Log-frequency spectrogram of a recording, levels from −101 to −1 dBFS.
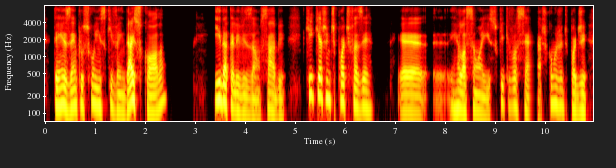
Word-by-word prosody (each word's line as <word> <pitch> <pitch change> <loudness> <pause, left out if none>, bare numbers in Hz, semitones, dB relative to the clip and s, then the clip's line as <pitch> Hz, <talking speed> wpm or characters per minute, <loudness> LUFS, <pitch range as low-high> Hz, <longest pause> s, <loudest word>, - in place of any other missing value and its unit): têm 140 -1 +2
exemplos 135 +1 0
ruins 140 -4 -3
que - - -7
vêm 110 -2 -6
da 130 - +10
escola 130 - 0 1.0
e 175 +2 +5
da 165 -2 +7
televisão, 100 -9 -3
sabe, 95 -7 -4 0.4
que 215 - 0
que 210 - +6
a - - +9
gente 185 -3 -2
pode 165 -4 0
fazer, 130 -3 -2 0.5
eh 105 -1 +2
eh, - - -17
em 125 -2 -10
relação 115 -2 -1
a 100 - -4
isso? 90 -1 -9
O - - -34
que 150 - -5
que 135 - -15
você 120 -6 -5
acha? - - -8
Como 150 0 -5
a - - -4
gente 135 -3 -9
pode 110 -2 -2
125 Hz, 175 wpm, -24 LUFS, 105-145 Hz, 1.0 s, da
